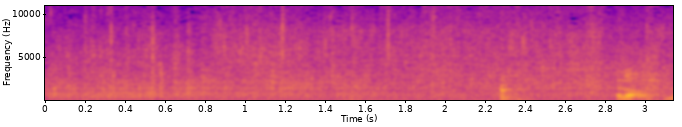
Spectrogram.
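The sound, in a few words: onions sizzling, deglazed with white wine for tartiflette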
